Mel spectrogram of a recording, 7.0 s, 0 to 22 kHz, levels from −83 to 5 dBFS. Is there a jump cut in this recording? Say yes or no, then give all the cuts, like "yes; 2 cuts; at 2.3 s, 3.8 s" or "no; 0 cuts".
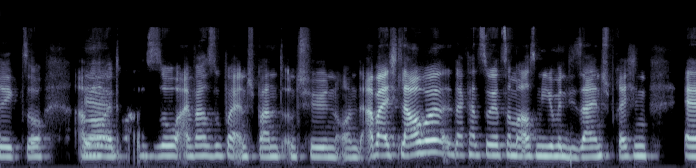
no; 0 cuts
